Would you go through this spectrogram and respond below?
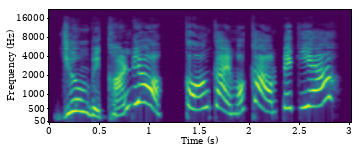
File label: levelup ja; cookie run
